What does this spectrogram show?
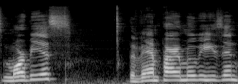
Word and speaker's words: Morbius: things about uh i'm gonna say it wrong morpheus morbius the vampire movie he's in from marvel uh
